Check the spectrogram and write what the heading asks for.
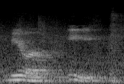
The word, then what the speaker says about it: Miri: Miri, pronounced Mirror-E, and Ranthan, pronounced Ran-Thun, are next to the robot talking.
